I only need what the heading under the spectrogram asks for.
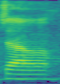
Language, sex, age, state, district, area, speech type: Odia, male, 45-60, Odisha, Koraput, urban, read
